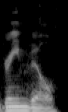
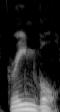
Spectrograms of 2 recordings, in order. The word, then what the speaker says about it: Greenville: Make sure you say it properly. It's not Greenville, it's Greenville. Greenville, South Carolina.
